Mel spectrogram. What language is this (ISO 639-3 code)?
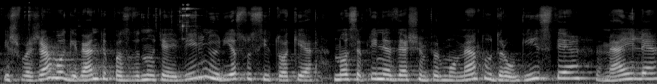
lit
